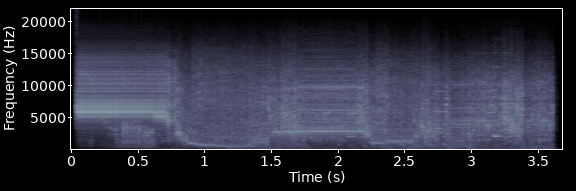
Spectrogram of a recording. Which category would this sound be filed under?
Sound effects > Electronic / Design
